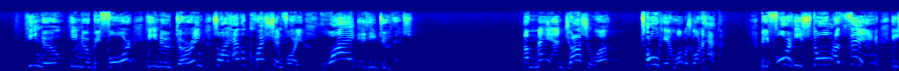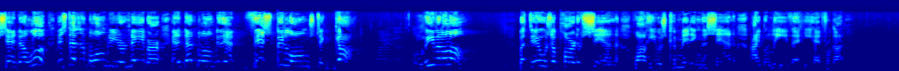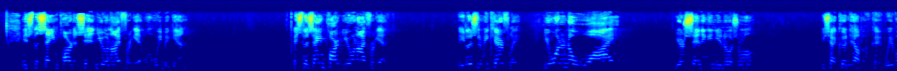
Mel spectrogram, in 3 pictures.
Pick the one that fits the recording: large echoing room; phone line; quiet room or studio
large echoing room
